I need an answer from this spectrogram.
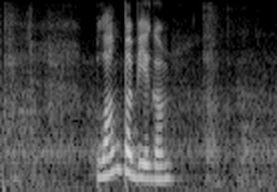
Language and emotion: Russian, positive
